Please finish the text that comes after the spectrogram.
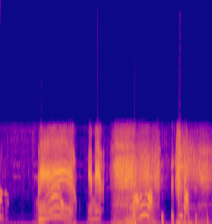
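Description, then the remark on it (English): A woman's voice imitates a cat, giving two or three drawn-out, wavering meows in quick succession, fairly loud, with brief noisy breaths between them. “She was a cat.”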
